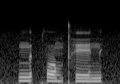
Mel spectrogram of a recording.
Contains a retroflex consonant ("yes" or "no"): no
